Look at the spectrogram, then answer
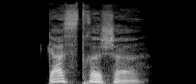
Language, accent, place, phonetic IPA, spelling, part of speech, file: German, Germany, Berlin, [ˈɡastʁɪʃɐ], gastrischer, adjective, De-gastrischer.ogg
- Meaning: inflection of gastrisch: 1. strong/mixed nominative masculine singular 2. strong genitive/dative feminine singular 3. strong genitive plural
